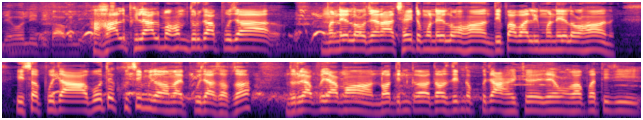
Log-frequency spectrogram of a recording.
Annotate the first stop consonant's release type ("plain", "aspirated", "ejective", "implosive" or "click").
aspirated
